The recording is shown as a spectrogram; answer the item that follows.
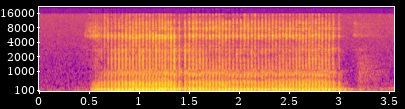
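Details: A French Bulldog, asleep with open eyes, snores with a low, rough, fluttering rumble lasting a few seconds.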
